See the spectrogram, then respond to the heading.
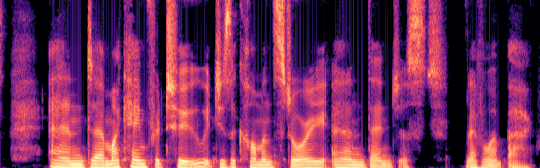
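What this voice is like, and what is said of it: Irish accent. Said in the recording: “you can probably hear from my accent. I was born in Ireland”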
